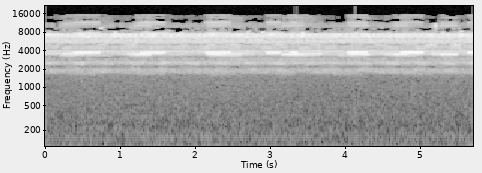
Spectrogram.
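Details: Many crickets call together in a mist-covered field, a steady sizzling high chorus punctuated by louder tonal trills that surge and fade about once a second.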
